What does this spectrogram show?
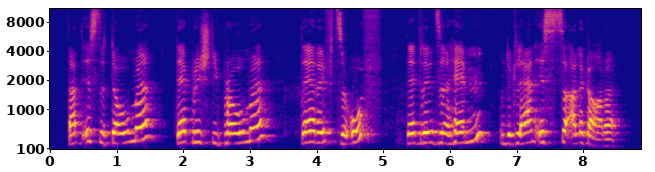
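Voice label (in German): Kinderreim, O-Ton Hunsrück; das is de doume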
